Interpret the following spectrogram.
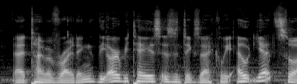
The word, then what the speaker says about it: Arbites: First things first, and this is very important, it is not Arbites. It's pronounced Arbites. I know Games Workshop says it's Arbites, but they're British, and just wrong. That's not how Latin pronunciation works.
